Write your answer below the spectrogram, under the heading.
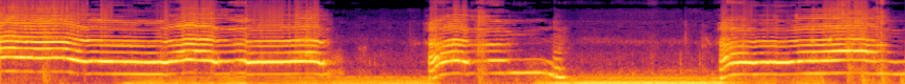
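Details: Loud, long meows from a cat, stretched and wavering, repeated four times with a low steady hum filling the gaps between them.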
